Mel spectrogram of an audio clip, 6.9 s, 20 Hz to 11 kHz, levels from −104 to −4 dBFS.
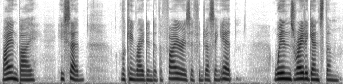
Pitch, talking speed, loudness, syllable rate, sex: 195 Hz, 155 wpm, -18 LUFS, 2.6 syllables/s, female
